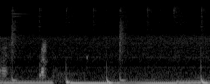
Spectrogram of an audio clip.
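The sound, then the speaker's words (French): Many dogs at a person's home bark repeatedly in short, overlapping bursts, over a steady low hum, with a faint voice briefly underneath. “Et aussi, y a beaucoup de chiens aussi chez toi là.”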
